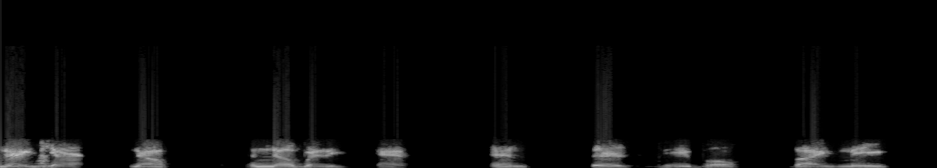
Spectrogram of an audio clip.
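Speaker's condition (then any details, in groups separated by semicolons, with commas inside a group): ALS; slow progressing, symptoms began 8 years ago, 8-hour spine operation 7 years ago then declined, walks with walker, clinic through VA; age 72, diagnosed 6 years ago after 2 years of testing, still driving and going to gym; voice affected since about 2 years ago, voice worst symptom, voice sound audibly changed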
